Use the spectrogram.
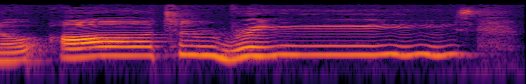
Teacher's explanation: ele acaba dando mais definição à palavra com o T marcadinho mesmo. Autumn ao invés de autumn, ok?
